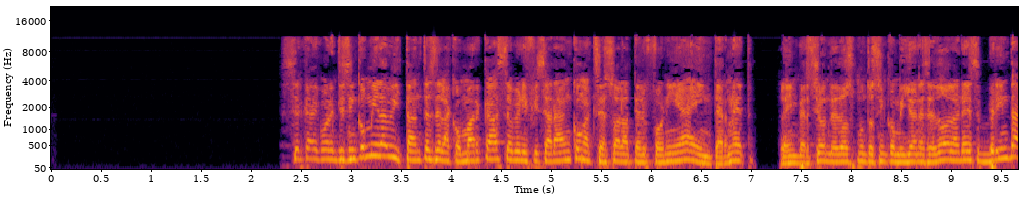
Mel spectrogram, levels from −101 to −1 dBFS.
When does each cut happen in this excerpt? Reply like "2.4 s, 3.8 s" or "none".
none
